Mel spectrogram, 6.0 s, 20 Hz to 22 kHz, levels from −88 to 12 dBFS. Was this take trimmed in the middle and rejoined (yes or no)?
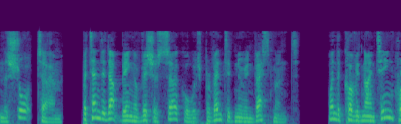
no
